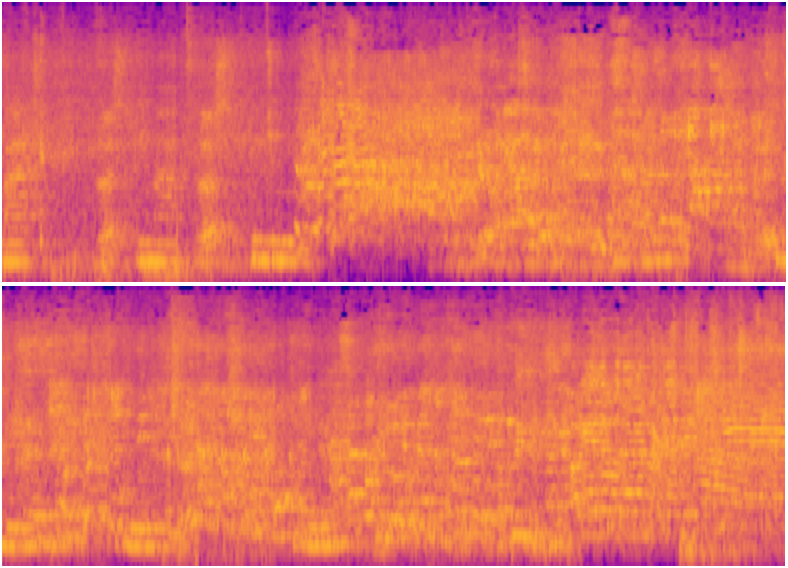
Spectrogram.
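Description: A young woman sings into a microphone through a loudspeaker.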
